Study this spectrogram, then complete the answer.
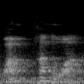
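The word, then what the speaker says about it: Wampanoag: 부족이 어떤 부족이면 완이 굉장히 좀 쉽지 않아요 발음하게 완파 노아 그 부족 따라서 해 보세요 완파 노아 그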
